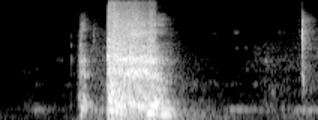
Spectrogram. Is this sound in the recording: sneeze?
yes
